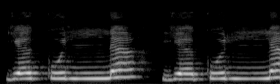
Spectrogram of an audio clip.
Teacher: यहाँ पे नून आ रहा है ना, लेकिन आगे लाम आ रही है, तो ये नून नहीं पढ़ा जाएगा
